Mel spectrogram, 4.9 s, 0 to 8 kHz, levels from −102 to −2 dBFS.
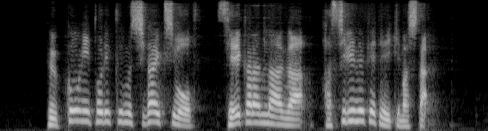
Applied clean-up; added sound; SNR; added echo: neural mask model DeepFilterNet 3.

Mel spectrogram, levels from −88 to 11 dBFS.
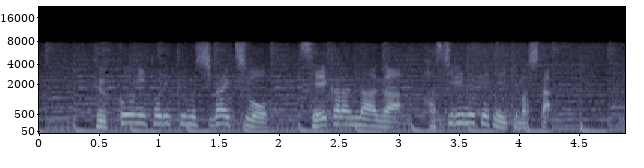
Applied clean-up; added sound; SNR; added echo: none; none; none; none.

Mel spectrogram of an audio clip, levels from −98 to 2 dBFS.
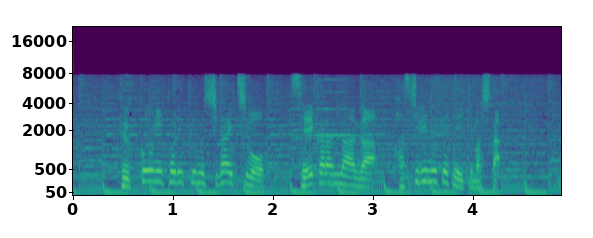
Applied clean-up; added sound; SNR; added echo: none; Squeak; 14 dB; none.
